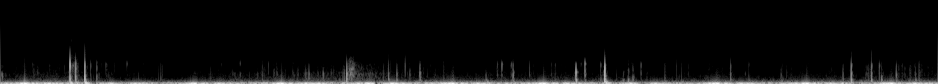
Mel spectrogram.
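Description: Low, irregular gurgling and rumbling with scattered pops; ordinary stomach growling.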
